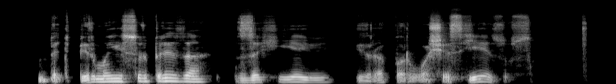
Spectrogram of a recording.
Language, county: Lithuanian, Kaunas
